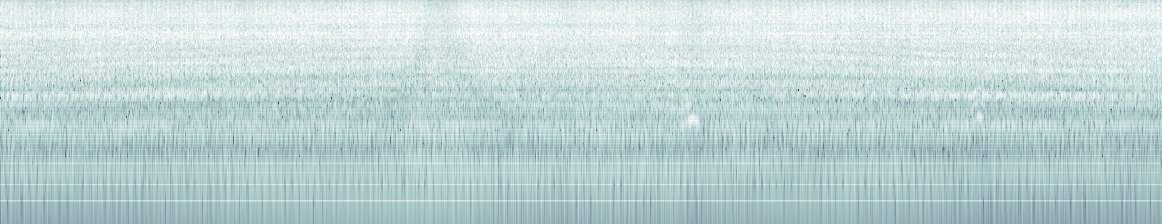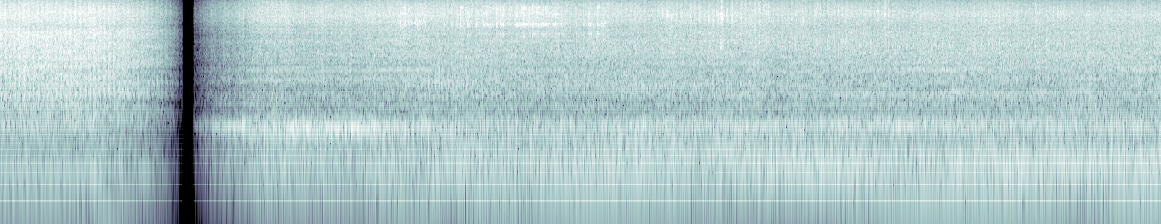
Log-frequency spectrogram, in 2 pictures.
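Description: A road roller's engine drones steadily nearby.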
